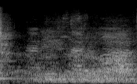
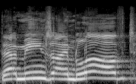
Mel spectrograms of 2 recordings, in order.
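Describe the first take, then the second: First: Said in the usual way. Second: Higher and louder, slow, for them to repeat; leading line. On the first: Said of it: "congregation echo". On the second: Shown as a demonstration. Preacher leading the congregation line by line, call and response. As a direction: lead the line out for an echo. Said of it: "call and response lead".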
